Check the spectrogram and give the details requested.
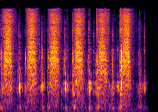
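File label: spray sounds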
